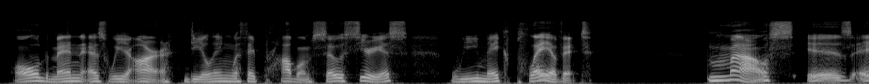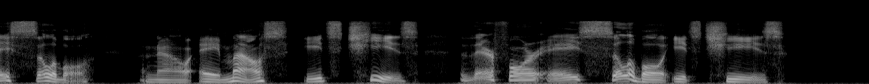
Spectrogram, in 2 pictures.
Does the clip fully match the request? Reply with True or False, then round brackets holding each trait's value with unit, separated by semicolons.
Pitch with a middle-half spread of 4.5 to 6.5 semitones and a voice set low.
True (4.8 semitones; 125 Hz)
